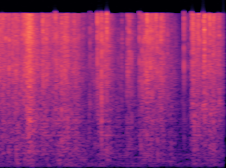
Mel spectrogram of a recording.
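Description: Clear plastic bags crinkling and rustling unevenly as hands dig through a bag of small plastic packets of diamond painting drills.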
